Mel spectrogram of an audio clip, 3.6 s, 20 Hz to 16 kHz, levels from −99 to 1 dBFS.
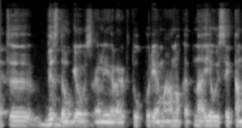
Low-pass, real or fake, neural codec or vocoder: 14.4 kHz; fake; vocoder, 44.1 kHz, 128 mel bands every 512 samples, BigVGAN v2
